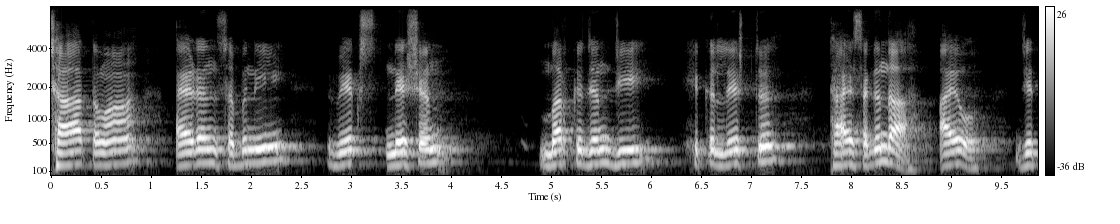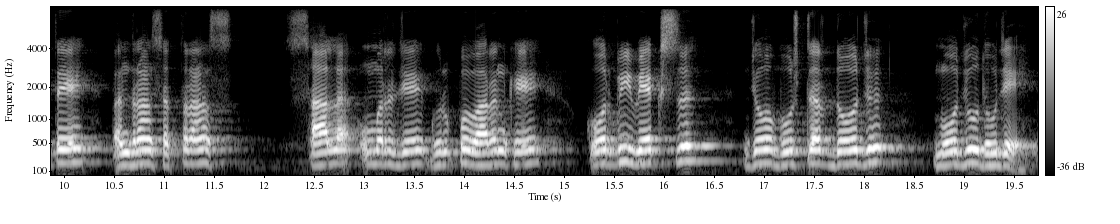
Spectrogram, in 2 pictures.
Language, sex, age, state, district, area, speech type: Sindhi, male, 60+, Gujarat, Kutch, rural, read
